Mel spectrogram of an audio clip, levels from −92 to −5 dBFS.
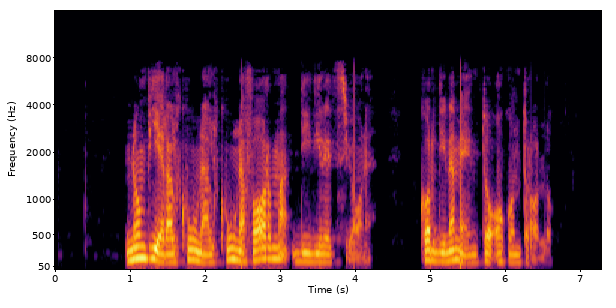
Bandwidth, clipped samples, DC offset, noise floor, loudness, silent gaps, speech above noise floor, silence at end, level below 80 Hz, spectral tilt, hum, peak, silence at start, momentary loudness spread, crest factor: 7.4 kHz; under 0.1%; under 0.1%; -78 dBFS; -18 LUFS; 4.67-4.79 s; 61 dB; 0.7 s; -50 dBFS; -7.5 dB/octave; none; -2 dBFS; 0.95 s; 14 LU; 18 dB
